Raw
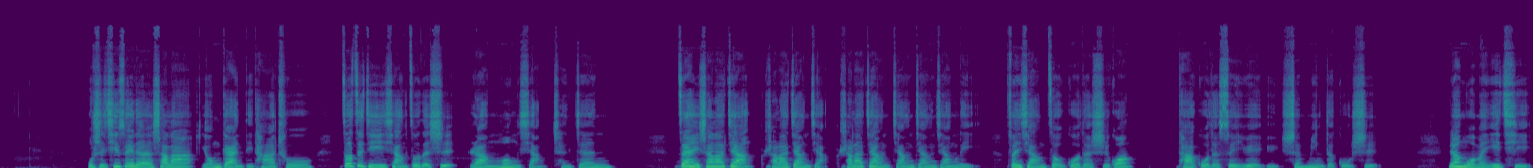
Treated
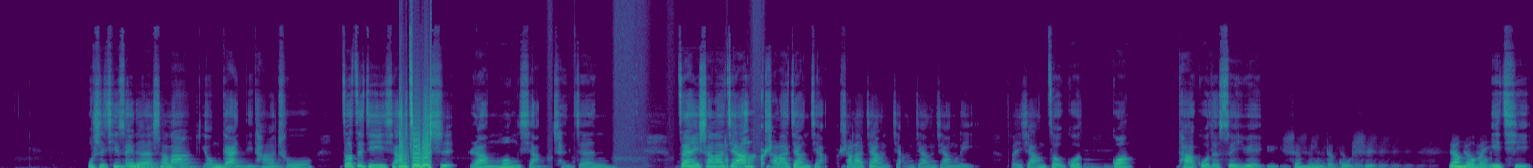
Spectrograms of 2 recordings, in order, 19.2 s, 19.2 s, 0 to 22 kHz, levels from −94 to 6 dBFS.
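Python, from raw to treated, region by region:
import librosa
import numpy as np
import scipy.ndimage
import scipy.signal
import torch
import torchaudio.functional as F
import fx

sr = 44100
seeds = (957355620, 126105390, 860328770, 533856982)

y = fx.chain(x, sr, fx.harmonic_tremolo(hz=3.0, depth_pct=70, crossover_hz=650.0),
    fx.echo_wet_lowpass(ms=63, feedback_pct=33, hz=410.0, wet_db=-4.5), at=(1.38, 3.85))
y = fx.chain(y, sr, fx.leveller(passes=5),
    fx.peak_eq(hz=3400.0, db=10.5, octaves=2.5), at=(4.99, 5.39))
y = fx.chain(y, sr, fx.peak_eq(hz=130.0, db=-9.5, octaves=2.5),
    fx.sustainer(db_per_s=27.0), at=(6.75, 9.87))
y = fx.chain(y, sr, fx.lowpass(hz=4500.0, slope=12),
    fx.low_shelf(hz=490.0, db=-7.5),
    fx.auto_swell(attack_ms=311.0), at=(10.6, 12.98))
y = fx.chain(y, sr, fx.octave_resonator(note='D', decay_s=0.46),
    fx.band_squash(depth_pct=100), at=(13.52, 13.92))
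y = fx.chain(y, sr, fx.ellip_bandpass(low_hz=160.0, high_hz=2500.0, order=3, stop_db=40),
    fx.echo_feedback(ms=160, feedback_pct=51, wet_db=-13), at=(15.84, 18.65))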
